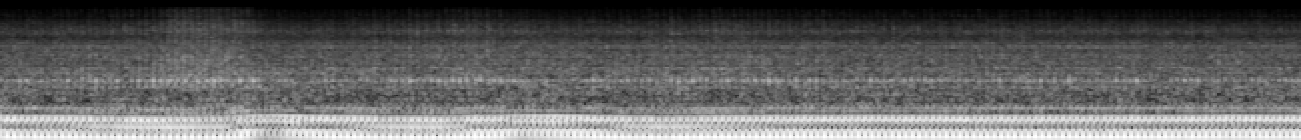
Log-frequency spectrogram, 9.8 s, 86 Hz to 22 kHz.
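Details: Craftsman DGT 6000 engine after reassembly (new fuel line, fuel pump mounted), first run: even, steady low chugging at idle holding a constant beat, no knocks or misses — normal idle.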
